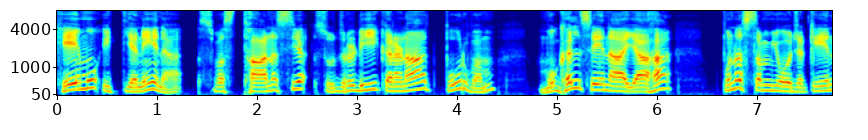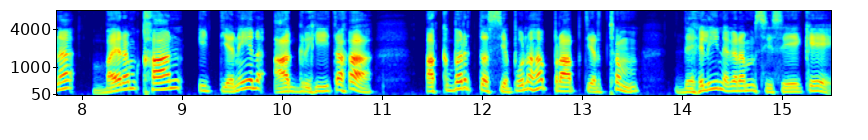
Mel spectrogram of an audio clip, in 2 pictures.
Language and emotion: Sanskrit, neutral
